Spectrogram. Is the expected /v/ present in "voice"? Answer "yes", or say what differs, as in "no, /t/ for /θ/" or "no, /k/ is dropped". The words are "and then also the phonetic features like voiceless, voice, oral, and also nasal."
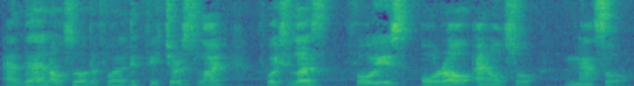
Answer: no, /f/ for /v/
